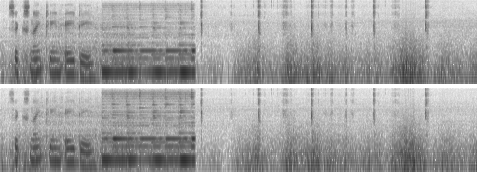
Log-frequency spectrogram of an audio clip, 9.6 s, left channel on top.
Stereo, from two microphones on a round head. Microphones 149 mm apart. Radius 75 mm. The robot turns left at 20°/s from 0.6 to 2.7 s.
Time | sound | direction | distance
0.2 | a woman speaking | 70° left (ahead or behind) | ?
2.0 | a guitar | 35° right (ahead or behind) | ?
4.0 | breathing | 20° left (ahead or behind) | ?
